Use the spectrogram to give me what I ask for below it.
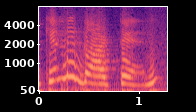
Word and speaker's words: kindergarten: So kindergarten is garten, it's not garden.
